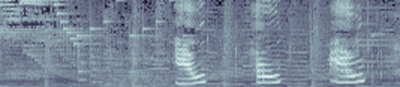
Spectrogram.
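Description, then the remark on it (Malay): A voice imitates a cat, giving three drawn-out, rising-then-falling meows about a second apart, loud, over a steady low musical background. “Eh, kenapa aku jadi kucing pula ni?”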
